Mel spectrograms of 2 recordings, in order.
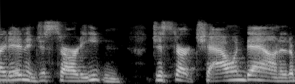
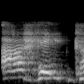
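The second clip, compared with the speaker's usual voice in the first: pitched-up, very specific, peculiar speaking inflection; 8 semitones higher than usual. Retelling what Kenny says about comedy: imitating Kenny. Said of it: "I'm trying to talk like Kenny".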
